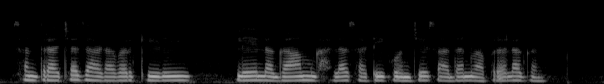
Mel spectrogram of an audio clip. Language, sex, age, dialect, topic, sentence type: Marathi, female, 56-60, Varhadi, agriculture, question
